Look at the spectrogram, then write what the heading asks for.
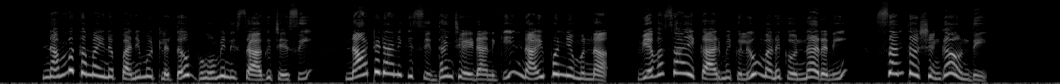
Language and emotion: Telugu, happy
